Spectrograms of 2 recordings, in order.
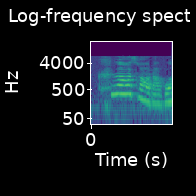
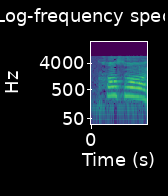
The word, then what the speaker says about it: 커서: 크어서라고 하는 게 아니라요. 이 크의 으가 떨어져 나간다. 그래서 우리가 커서 이렇게 쓴다라는 걸 바로 으탈락이라고 해요.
